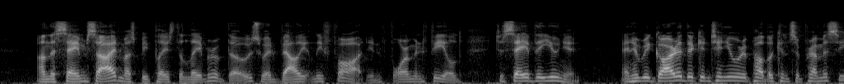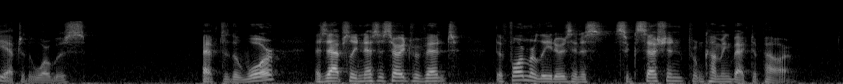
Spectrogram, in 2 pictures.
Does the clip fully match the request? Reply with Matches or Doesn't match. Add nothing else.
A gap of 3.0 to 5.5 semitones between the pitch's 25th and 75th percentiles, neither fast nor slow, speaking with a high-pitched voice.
Doesn't match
